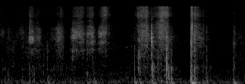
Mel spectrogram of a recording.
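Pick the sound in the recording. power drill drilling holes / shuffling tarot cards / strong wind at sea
shuffling tarot cards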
